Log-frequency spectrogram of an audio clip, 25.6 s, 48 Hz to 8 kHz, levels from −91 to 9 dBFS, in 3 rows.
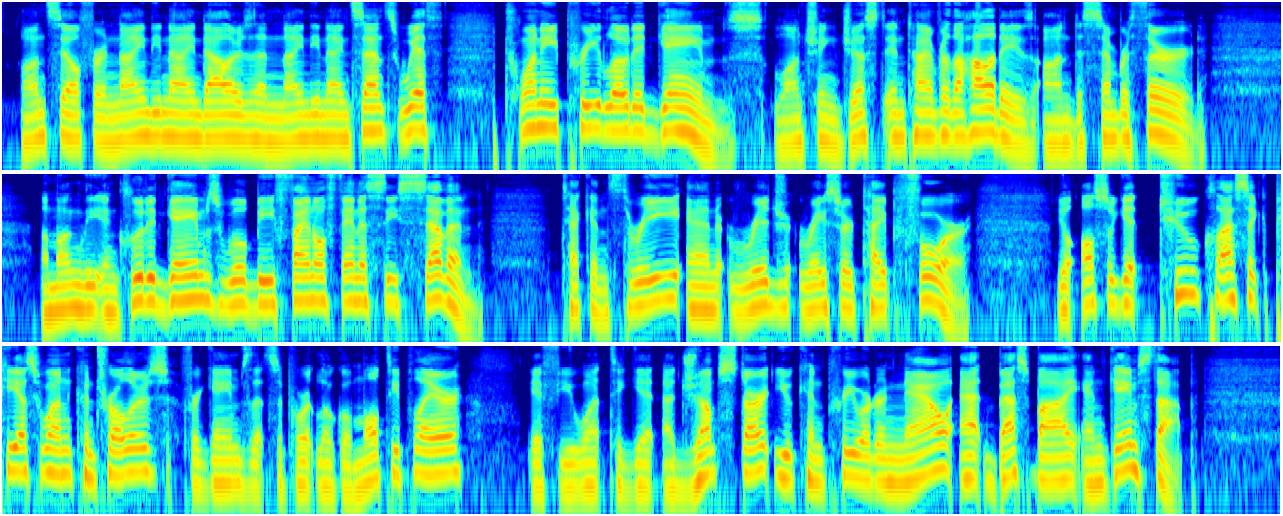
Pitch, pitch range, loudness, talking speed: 140 Hz, 125-165 Hz, -23 LUFS, 165 wpm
